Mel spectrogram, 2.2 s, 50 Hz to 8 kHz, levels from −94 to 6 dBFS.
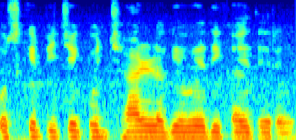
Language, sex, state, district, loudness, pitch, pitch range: Hindi, male, Chhattisgarh, Bilaspur, -15 LUFS, 120 Hz, 120-130 Hz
